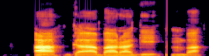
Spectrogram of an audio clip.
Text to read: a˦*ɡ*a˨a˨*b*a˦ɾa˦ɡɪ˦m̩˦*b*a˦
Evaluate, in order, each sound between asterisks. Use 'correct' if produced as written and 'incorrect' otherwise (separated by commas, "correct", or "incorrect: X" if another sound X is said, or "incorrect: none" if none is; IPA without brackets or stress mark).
correct, correct, correct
